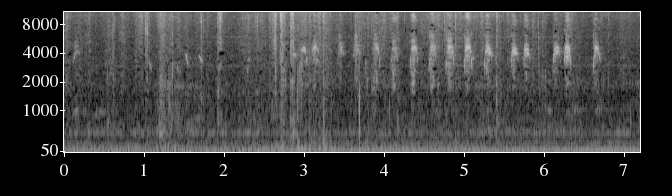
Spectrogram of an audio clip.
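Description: Balão GSB chicks peeping: a quick string of short, high chirps that grows busier from about halfway in, over a steady low hum.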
